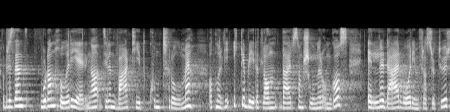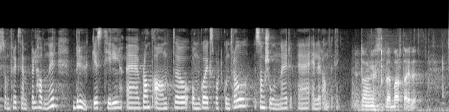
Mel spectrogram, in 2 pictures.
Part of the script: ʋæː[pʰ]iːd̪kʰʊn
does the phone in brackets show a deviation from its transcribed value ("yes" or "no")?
yes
